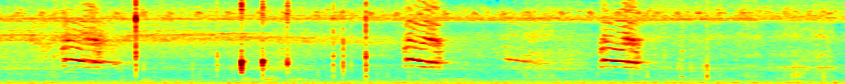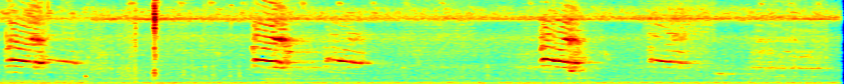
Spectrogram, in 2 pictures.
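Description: A songbird calling over and over, about every one to two seconds: each call a quick, rapid high trill followed by a short downward chirp. A couple of faint clicks come about two and a half seconds in.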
